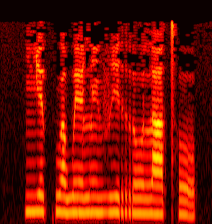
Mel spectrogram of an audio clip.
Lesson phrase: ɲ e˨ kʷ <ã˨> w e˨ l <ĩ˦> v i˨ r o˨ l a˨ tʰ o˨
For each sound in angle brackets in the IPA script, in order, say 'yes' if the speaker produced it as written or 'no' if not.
no, no

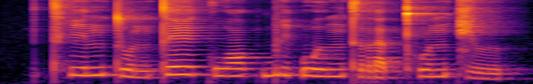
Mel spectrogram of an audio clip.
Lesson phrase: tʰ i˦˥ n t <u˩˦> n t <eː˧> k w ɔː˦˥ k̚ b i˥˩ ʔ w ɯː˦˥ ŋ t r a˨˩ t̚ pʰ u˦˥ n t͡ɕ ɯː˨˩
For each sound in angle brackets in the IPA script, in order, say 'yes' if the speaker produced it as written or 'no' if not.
yes, no

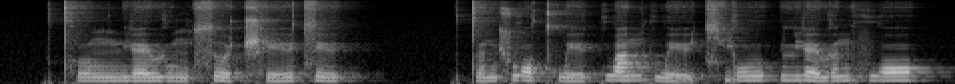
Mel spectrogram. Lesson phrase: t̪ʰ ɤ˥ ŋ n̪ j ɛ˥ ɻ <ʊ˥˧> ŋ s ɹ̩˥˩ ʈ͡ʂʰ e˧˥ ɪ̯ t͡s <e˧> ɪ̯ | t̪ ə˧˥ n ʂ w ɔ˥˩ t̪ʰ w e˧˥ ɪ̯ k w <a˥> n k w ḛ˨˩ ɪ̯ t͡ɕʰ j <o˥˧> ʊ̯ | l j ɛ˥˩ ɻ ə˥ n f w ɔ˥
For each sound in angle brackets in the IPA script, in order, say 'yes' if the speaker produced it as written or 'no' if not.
yes, yes, yes, no

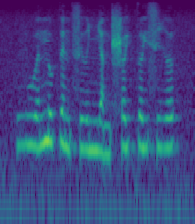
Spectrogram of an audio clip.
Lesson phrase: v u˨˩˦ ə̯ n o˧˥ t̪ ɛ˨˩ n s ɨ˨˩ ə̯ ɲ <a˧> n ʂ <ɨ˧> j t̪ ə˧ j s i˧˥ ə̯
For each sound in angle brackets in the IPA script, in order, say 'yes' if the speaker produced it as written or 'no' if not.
no, no

